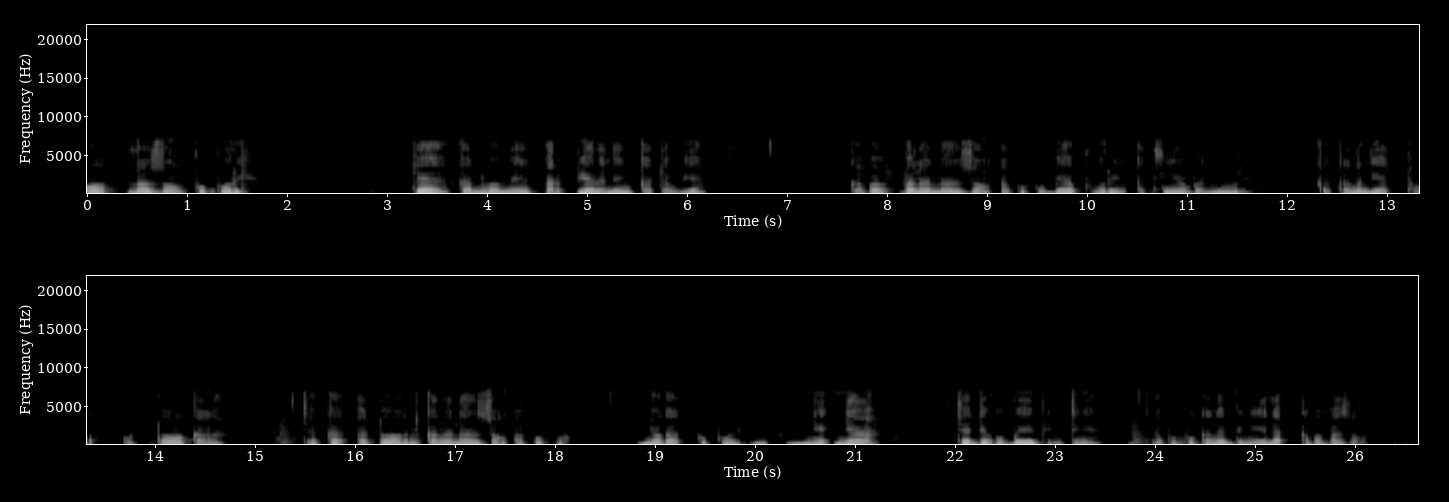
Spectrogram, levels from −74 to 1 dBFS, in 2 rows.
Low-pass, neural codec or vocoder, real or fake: 7.2 kHz; none; real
